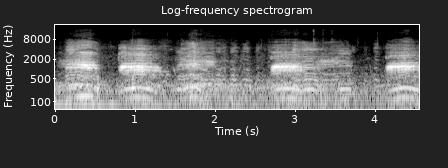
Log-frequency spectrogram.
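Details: African geese, a backyard pair, calling with drawn-out nasal honks repeated about once a second, each honk strong and even, with brief pauses between.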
